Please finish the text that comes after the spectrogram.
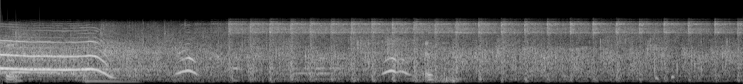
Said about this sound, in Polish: Już Kościół składał mi urodziny tydzień temu, ale dziękuję bardzo za także i te burzliwe oklaski. Bardzo dziękuję.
